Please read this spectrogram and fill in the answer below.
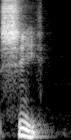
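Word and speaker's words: chi (四): och tydligen så är ju eh, det japanska ordet fyra eh, uttalas chi, vilket eh, har ett liknande uttal som ordet för död.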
